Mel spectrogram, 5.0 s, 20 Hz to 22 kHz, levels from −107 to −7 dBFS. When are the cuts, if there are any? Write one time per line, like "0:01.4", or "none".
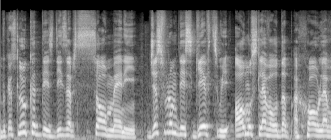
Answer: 0:02.2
